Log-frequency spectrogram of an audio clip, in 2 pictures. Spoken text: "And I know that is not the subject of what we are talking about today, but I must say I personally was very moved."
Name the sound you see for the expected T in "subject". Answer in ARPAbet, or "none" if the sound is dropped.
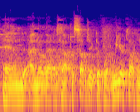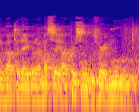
T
